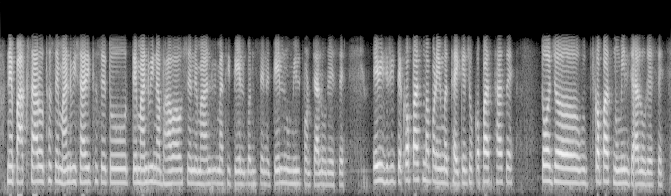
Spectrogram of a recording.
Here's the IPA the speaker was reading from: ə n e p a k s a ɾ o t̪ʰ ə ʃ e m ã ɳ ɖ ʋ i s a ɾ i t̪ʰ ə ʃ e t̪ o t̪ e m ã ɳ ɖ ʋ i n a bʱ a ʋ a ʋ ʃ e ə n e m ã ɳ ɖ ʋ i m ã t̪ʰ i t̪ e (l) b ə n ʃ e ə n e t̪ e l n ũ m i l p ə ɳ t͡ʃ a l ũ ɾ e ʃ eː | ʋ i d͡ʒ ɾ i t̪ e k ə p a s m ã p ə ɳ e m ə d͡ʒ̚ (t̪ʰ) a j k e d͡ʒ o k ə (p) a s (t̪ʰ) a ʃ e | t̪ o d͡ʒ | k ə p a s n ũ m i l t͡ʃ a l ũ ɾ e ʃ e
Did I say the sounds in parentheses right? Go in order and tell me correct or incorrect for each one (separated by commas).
correct, correct, correct, correct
